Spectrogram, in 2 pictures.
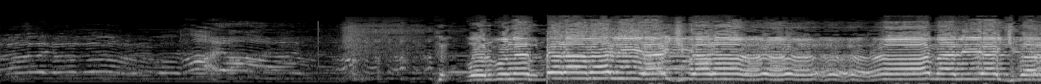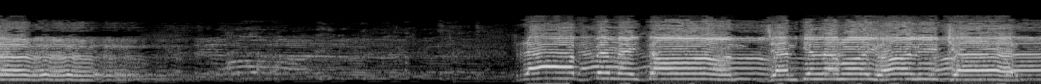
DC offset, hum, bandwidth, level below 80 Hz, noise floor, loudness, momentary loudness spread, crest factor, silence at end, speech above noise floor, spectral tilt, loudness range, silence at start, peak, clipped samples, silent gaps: under 0.1%; none; 11 kHz; -64 dBFS; -45 dBFS; -12 LUFS; 22 LU; 14 dB; 0 s; 31 dB; 0 dB/octave; 19 LU; 0 s; -2 dBFS; under 0.1%; none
